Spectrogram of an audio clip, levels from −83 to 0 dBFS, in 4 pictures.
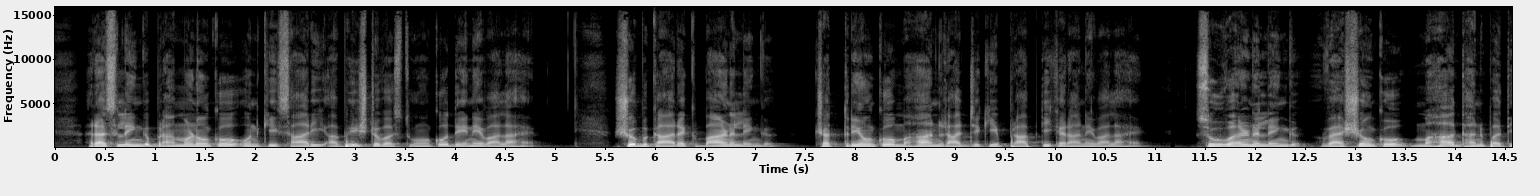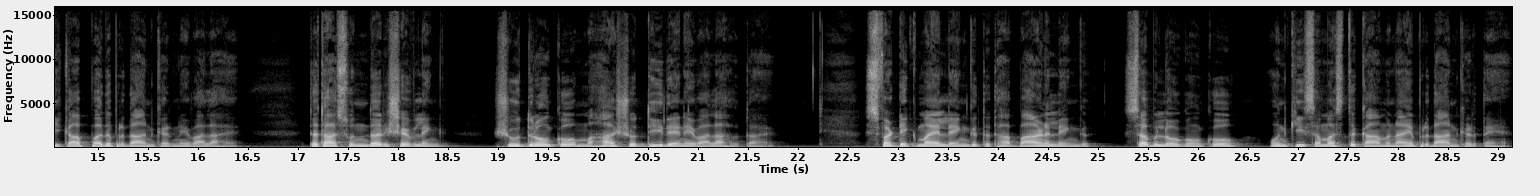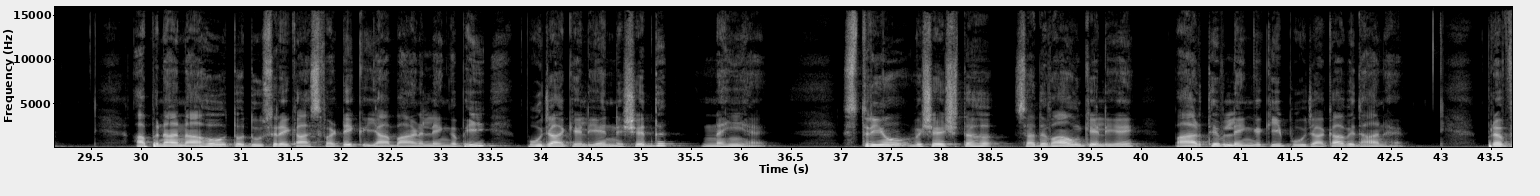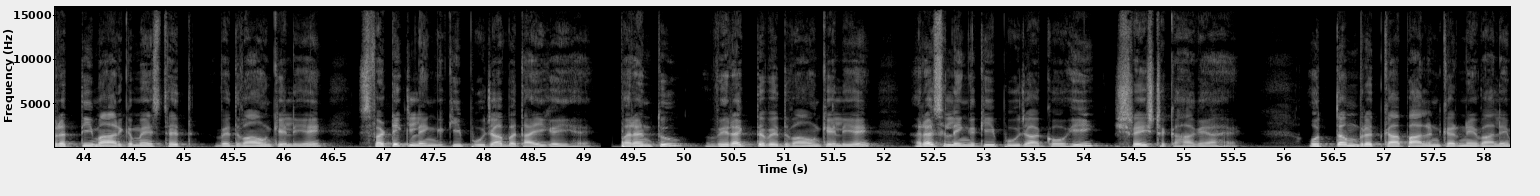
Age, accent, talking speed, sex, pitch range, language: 30-49, native, 125 wpm, male, 105-140 Hz, Hindi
